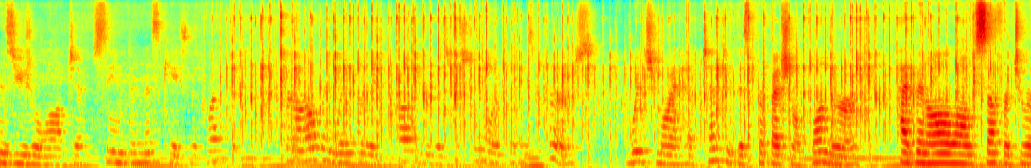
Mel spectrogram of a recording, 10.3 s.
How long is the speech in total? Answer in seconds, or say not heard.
10 s.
